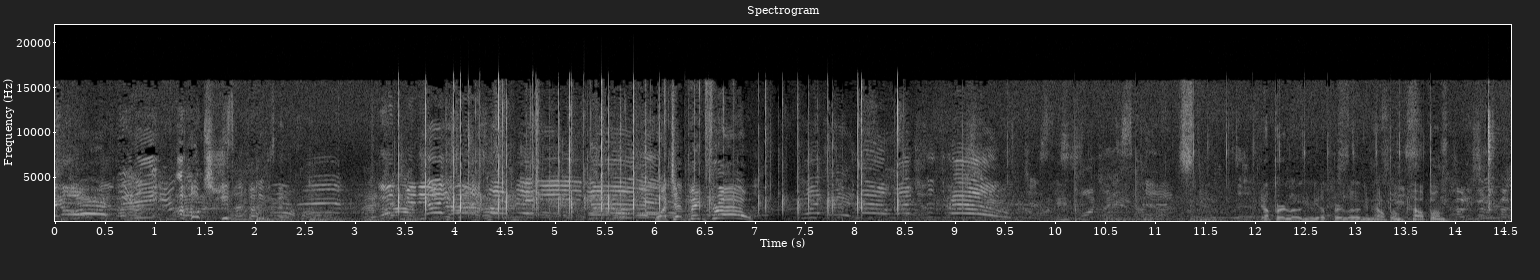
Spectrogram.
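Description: Young spectators nearby shout and cheer excitedly outdoors.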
